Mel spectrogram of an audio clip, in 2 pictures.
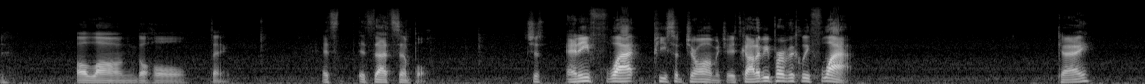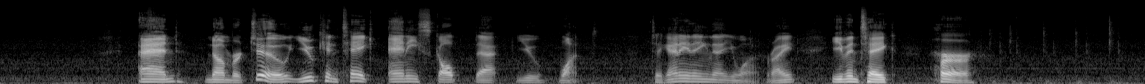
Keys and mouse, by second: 2.9 right click, 4.4 ctrl+z, 4.9 alt+right click, 18.9 ,, 20.3 click, 21.1 ctrl+z.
